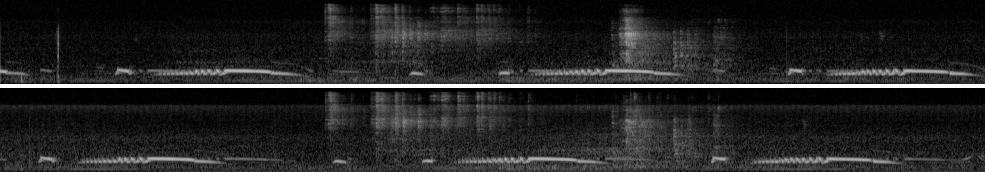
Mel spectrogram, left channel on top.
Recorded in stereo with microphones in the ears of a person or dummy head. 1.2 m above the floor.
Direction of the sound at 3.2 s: 45° left (ahead or behind).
